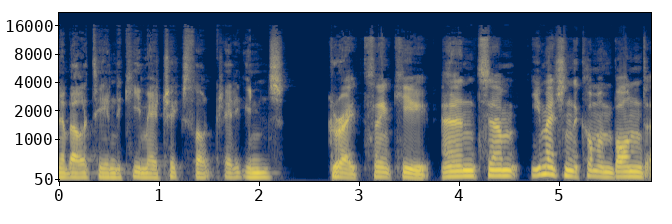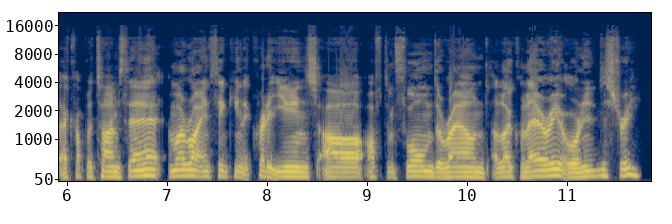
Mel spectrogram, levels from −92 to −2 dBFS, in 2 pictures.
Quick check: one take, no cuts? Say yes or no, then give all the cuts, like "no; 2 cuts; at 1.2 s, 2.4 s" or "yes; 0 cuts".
yes; 0 cuts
